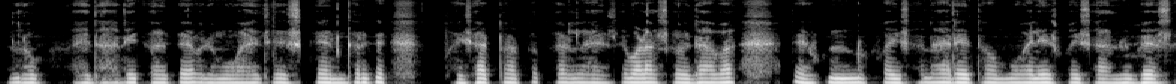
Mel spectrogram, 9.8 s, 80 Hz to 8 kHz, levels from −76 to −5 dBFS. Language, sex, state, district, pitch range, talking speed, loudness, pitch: Bhojpuri, male, Uttar Pradesh, Gorakhpur, 135-145 Hz, 185 wpm, -18 LUFS, 140 Hz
